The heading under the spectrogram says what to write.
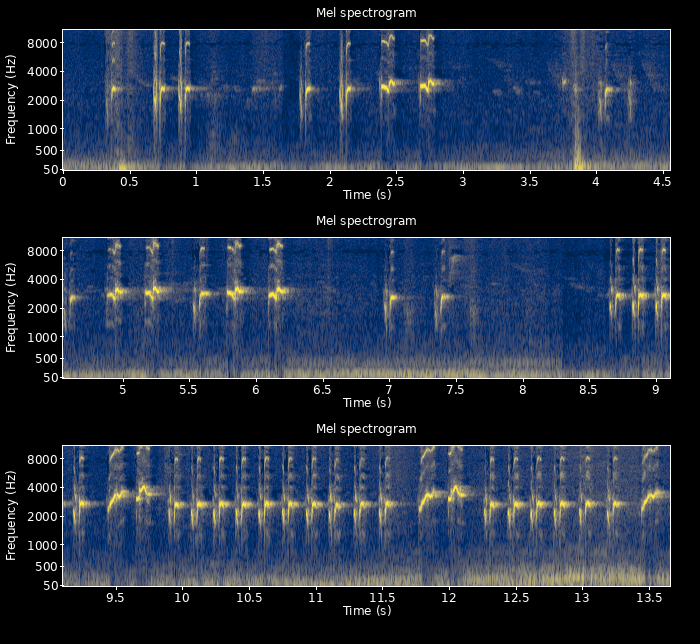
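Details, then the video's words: Sustained ngeplong song from a white-eyed kutilang emas: spaced clear whistles at first, then after a short gap a fast, even train of bright rising notes at several per second. One loud knock midway. "Suara Asli Ngeplong Kutilang Emas Mata Putih Gacor Dor"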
